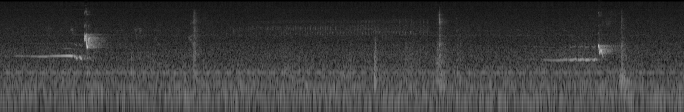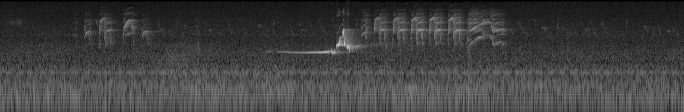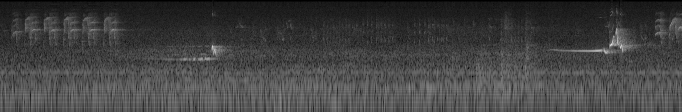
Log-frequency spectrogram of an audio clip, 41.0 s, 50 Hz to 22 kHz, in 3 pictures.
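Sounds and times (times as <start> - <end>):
bird whistling song: 0.2 - 2.1, 10.9 - 12.3, 18.9 - 23.8, 27.6 - 29.9, 30.6 - 32.3, 38.1 - 41.0.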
